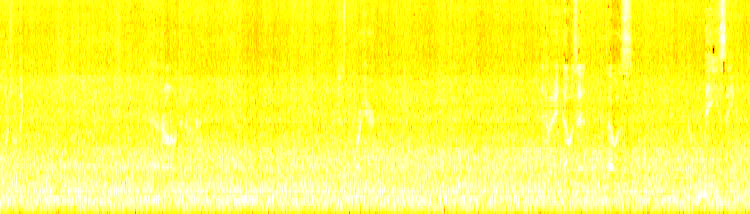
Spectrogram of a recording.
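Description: Steady car engine and road noise heard from inside the cabin while driving along a highway, a low, even rumble.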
